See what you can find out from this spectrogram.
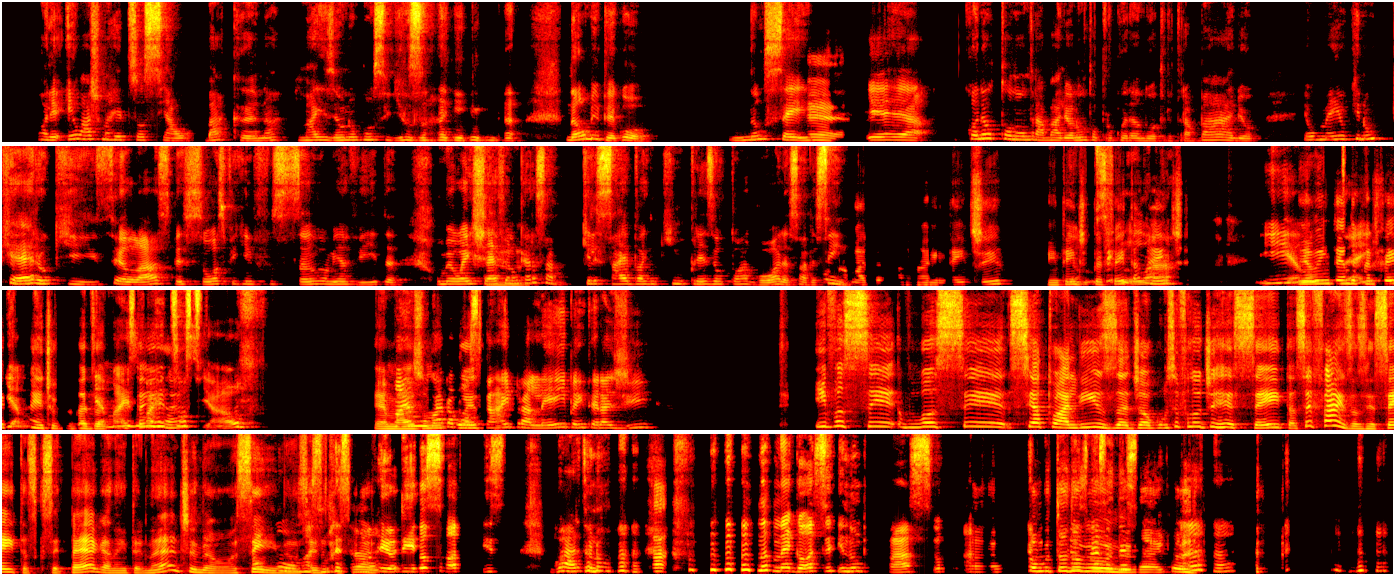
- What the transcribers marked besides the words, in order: unintelligible speech; laughing while speaking: "no negócio e não faço, eu sou essa pessoa. Aham"; chuckle
- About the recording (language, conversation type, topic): Portuguese, podcast, Como você equilibra a vida offline e o uso das redes sociais?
